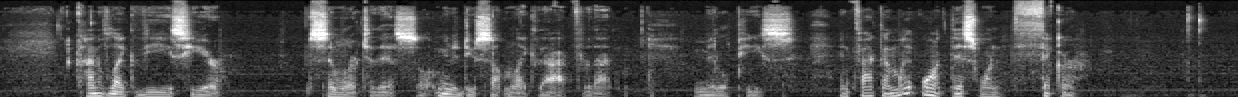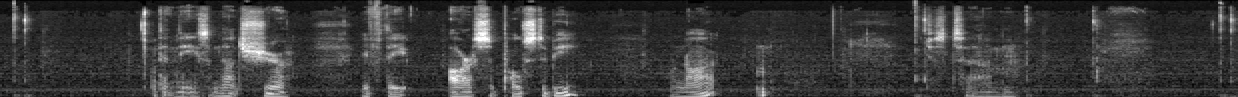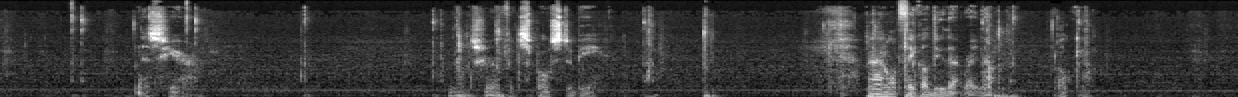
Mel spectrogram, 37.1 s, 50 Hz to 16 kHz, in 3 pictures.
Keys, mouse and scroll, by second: 22.6 middle click, 24.6 click, 25.4 click, 27.8 middle click, 29.4 Tab, 29.7 a, 30.0 middle click, 31.8 KP_3, 33.5 alt+a, 33.8 Tab, 34.1 middle click, 34.7 alt+a, 34.9 middle click, 35.9-37.0 scroll down 1.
